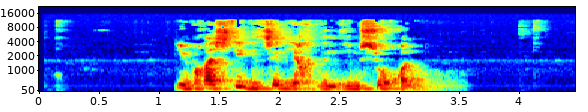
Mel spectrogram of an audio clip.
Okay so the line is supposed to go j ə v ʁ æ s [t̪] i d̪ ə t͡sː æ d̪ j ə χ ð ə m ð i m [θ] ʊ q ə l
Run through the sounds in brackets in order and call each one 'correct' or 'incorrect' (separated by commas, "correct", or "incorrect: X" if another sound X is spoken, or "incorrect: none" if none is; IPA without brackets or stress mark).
correct, incorrect: s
